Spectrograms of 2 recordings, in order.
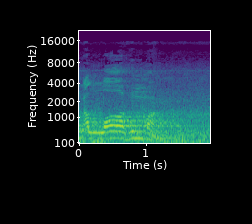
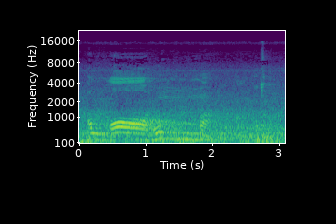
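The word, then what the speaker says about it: اللّٰهُمَّ: কারণে আল্লাহুম্মা বলেন আল্লাহুম্মা এই আল্লাহ শব্দ বা আল্লাহুম্মার যে লাম এর আগে জবর বা পেশ হলে লামটা মোটা হবে মুখ ভরে উচ্চারণ হবে মুখটা ভরে উচ্চারণ হবে আর শুধু জিহ্বার আগা লাগাইলে হবে না শুধু আগা ব্যবহার করলে হবে না বরং জিহ্বার দুই পাশের কিনারা আগার সামনের অংশ এবং ডাইন বামের কিনারাও ব্যবহার হবে আর দাঁতগুলা কি সানায়া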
